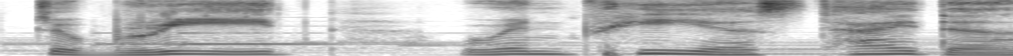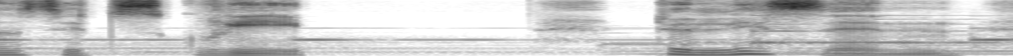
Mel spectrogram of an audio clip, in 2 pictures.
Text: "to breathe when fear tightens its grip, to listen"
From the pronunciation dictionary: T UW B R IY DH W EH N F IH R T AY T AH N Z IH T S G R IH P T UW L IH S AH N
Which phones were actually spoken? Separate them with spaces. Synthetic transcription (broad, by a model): T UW B R IY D W EH N P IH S T AY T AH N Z IH T S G R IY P T UW L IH S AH N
